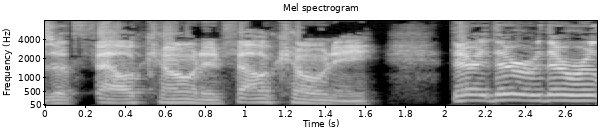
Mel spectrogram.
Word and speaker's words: Falcone: no joke here it's the name is traditionally always pronounced Falone Nolan just for some reason decided to make it overly Italian sounding by adding an e at the end where it's Falcone it it would be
